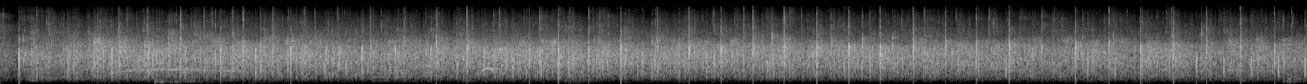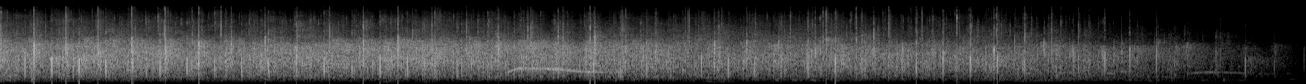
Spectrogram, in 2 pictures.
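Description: Audience applauding, a steady dense clapping that starts at once, holds, and fades out over the last few seconds.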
